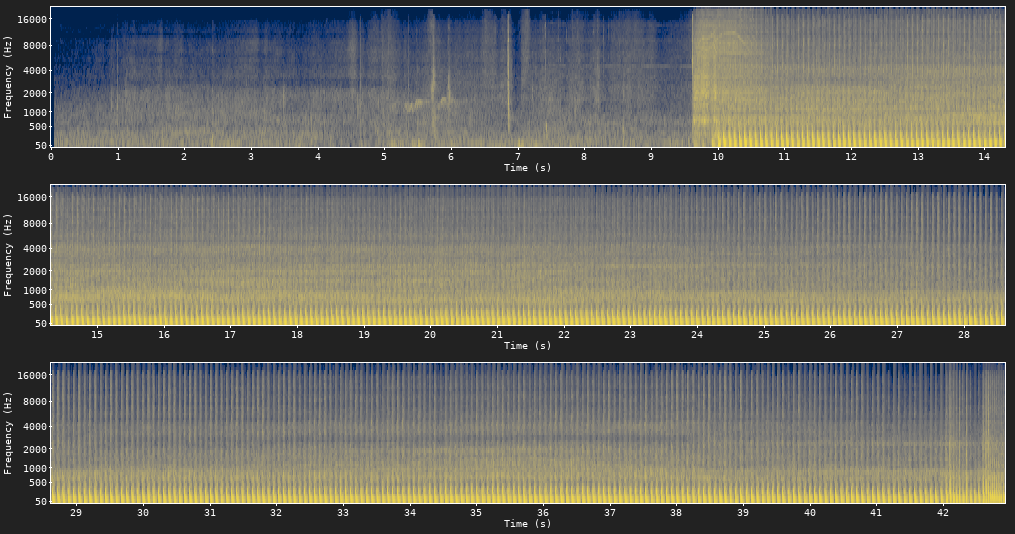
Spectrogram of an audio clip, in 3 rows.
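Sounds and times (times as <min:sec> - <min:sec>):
motorcycle engine starting and idling: 0:09.6 - 0:42.9.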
